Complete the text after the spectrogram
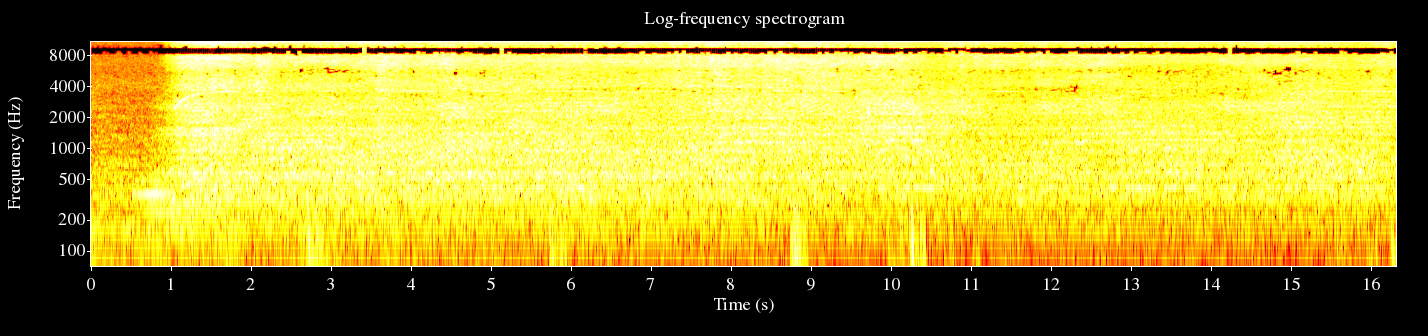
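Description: A hand dryer blows with a loud, steady roar.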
